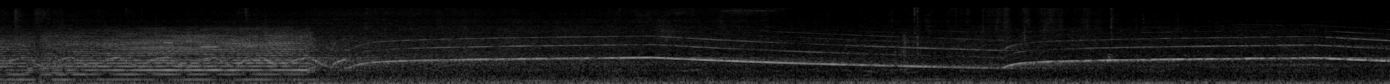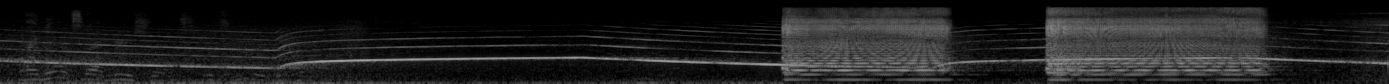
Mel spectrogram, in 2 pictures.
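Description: A siren wails in long rising and falling sweeps, growing louder as it approaches.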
